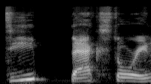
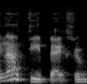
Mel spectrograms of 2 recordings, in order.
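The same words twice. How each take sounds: First: "deep" stretched slow and louder; stress on deep. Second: Said in the usual way. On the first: Shown as a demonstration. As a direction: lean on "deep" and draw it out.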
